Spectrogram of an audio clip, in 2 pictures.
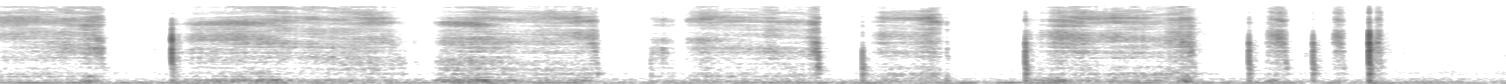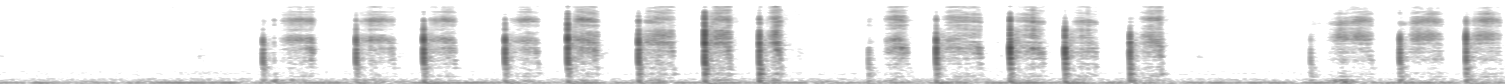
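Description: An orange chalk stick held in the fingertips draws a flower outline on a large, flat black chalkboard. Long, bright scratching strokes give way to a run of short, sharp chalk taps and ticks, over a faint steady low hum.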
